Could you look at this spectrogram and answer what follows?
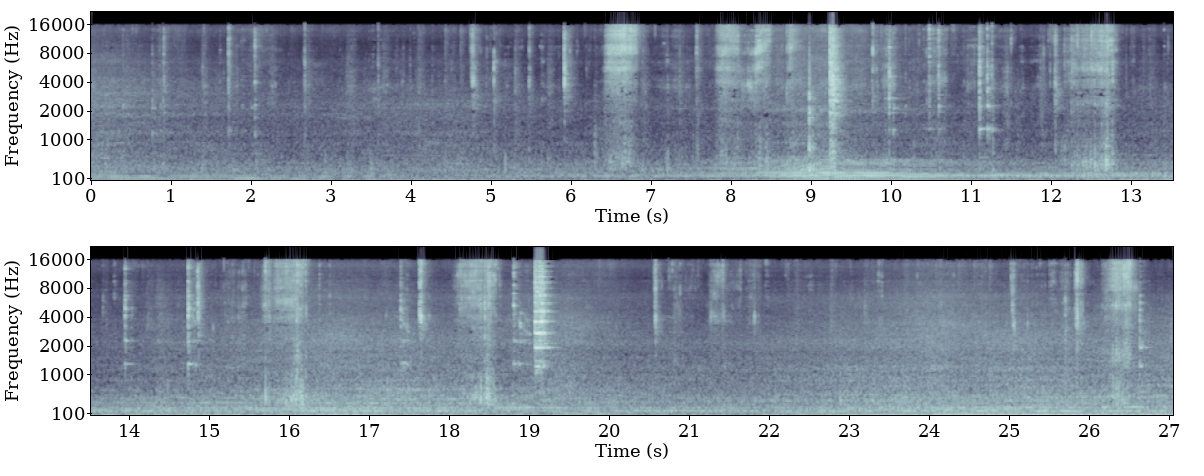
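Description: Mukbang eating sounds: a metal spoon and chopsticks clinking and scraping against a ceramic bowl of noodle soup, in scattered sharp clicks.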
